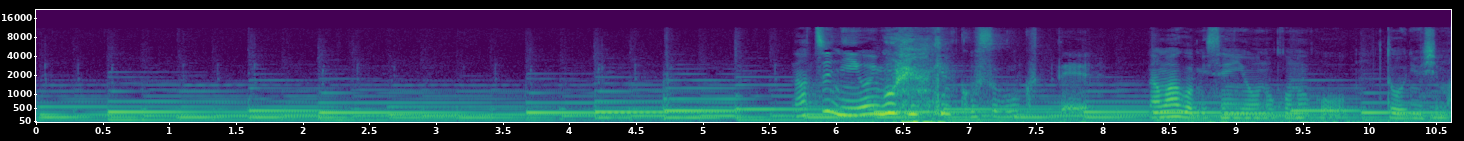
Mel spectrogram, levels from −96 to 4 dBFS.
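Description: No technical faults can be heard anywhere in this recording.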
